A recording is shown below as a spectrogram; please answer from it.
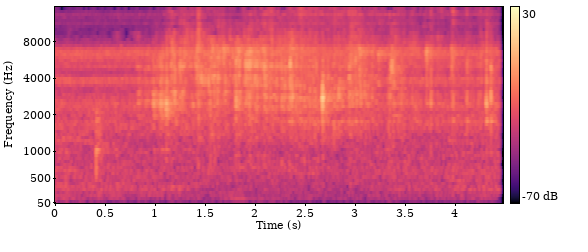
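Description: Fried oil is poured into a hot saucepan for chicken biryani pulao, giving a quiet, uneven sizzle that swells after a moment, with faint clinks.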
